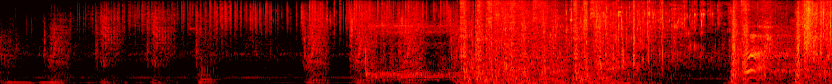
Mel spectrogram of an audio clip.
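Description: Gunfire erupts in the sci-fi shooter Prey, beginning with scattered thumps and then breaking into a loud, dense burst of shots and crashing impacts near the end.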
